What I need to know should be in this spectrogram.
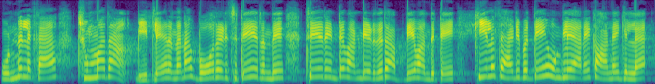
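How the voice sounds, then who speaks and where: A woman, voicing a cartoon character in quick, casual talk. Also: a little high. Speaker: cartoon voice artist. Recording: dull lo-fi recording.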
